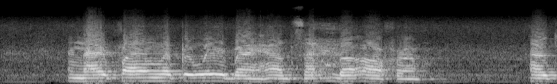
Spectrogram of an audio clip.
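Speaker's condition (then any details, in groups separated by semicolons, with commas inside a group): ALS (Lou Gehrig's disease); young onset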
